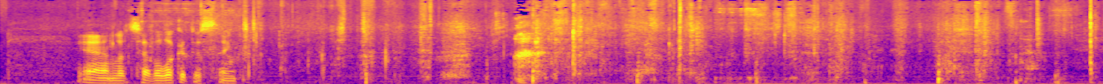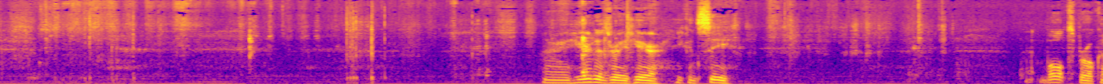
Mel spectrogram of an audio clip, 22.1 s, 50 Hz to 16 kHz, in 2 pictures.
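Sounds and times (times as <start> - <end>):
handling and shuffling noises: 0.8 - 21.4.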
